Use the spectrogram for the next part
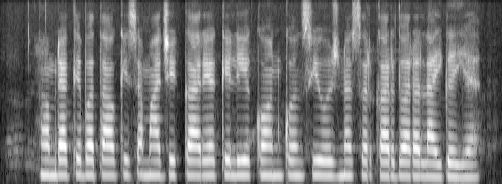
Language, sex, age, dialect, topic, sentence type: Magahi, female, 18-24, Southern, banking, question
